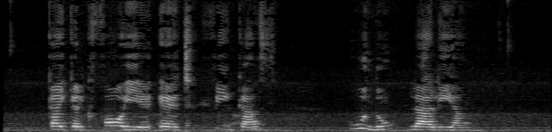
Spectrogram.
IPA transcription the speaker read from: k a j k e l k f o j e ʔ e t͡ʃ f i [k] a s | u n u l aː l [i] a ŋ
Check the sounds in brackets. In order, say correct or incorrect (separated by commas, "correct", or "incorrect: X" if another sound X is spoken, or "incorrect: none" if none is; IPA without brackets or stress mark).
correct, correct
